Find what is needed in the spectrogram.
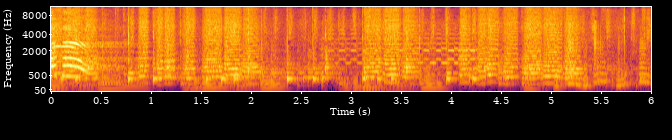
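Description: Mexican brass band (banda) playing live: an instrumental brass passage over a pulsing low bass line, with a sliding note at the start.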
